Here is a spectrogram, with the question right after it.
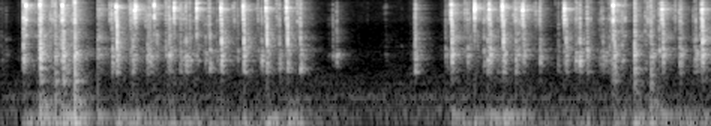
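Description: Fast fingertip typing with both hands on a full-size backlit plastic mechanical computer keyboard with plastic keycaps. The result is a quick run of bright, sharp clicks with a soft low thump under each, a brief pause, and then another burst of rapid keystrokes.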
